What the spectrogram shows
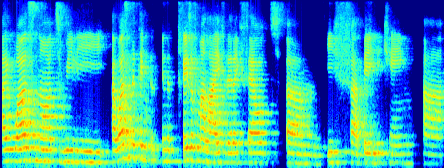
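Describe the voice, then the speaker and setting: Brief: Brazilian woman around forty, non-native English, lowish voice, hunts for words, recorded in an echoey room on a video call. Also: little pitch movement, slow, hardly any pauses, a bit bright. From southern Brazil. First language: Portuguese. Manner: searches for English words, fillers, laughs often. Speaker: guest. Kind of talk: casual video-call interview.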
